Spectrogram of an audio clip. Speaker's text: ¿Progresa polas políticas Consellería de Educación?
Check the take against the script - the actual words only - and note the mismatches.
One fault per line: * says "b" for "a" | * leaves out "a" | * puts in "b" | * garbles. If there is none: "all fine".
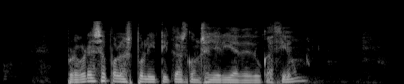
all fine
